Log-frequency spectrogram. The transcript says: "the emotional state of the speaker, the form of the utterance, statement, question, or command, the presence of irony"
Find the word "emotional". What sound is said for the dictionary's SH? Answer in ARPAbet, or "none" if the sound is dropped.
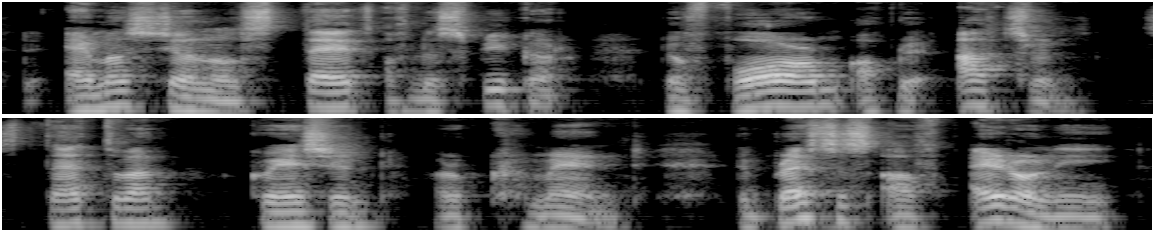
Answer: S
